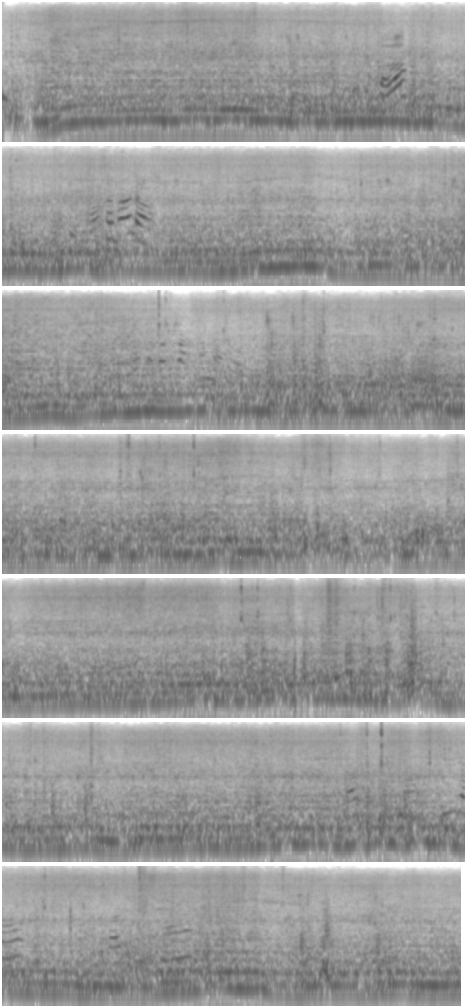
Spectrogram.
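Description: Military jeep's engine running steadily as it drives along a rough woodland track, heard from on board the open vehicle; the engine note shifts a few times as the driver changes speed.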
